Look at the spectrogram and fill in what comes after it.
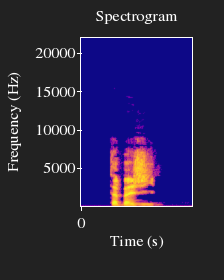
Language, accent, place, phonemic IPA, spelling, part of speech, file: French, France, Lyon, /ta.ba.ʒi/, tabagie, noun, LL-Q150 (fra)-tabagie.wav
- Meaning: 1. smoking den 2. tobacconist, tobacco shop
